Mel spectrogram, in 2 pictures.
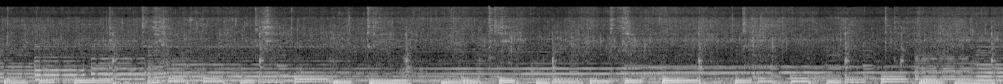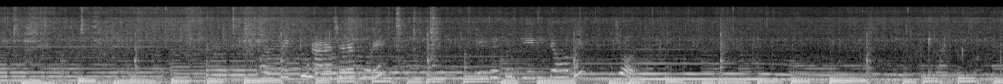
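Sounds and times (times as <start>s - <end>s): music: 0.0s - 20.0s
vegetables sizzling in oil: 0.0s - 20.0s
spatula scraping pan: 2.5s - 7.8s, 8.4s - 14.8s.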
